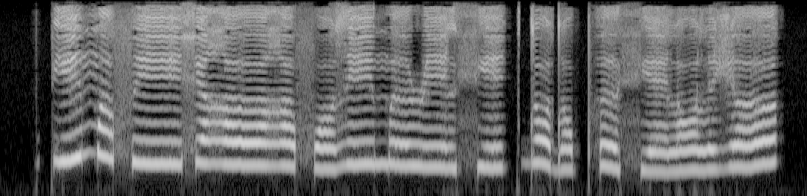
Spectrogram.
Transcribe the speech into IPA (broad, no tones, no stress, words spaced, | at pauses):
pʲeːmʌː feːxɛ ʁʌːʁʌ fɔzeːməːɹeːl fʲeːk dɔdɔ pʰəːfʲɛː lɔlə ʒʌː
